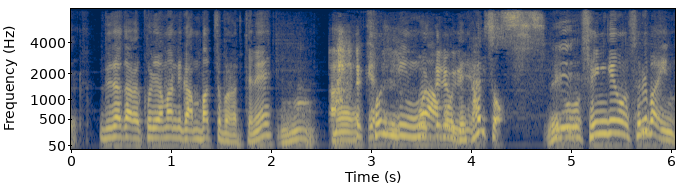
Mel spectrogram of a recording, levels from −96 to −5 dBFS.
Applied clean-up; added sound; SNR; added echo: neural mask model RNNoise.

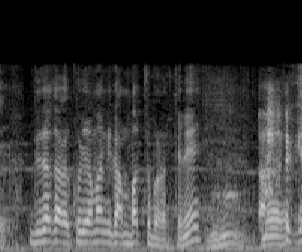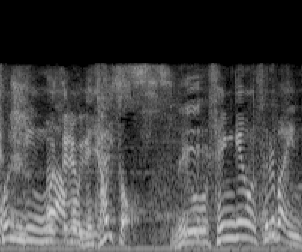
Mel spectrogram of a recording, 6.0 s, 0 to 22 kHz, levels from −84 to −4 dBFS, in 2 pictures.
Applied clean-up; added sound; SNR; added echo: none; Fart; 15 dB; none.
